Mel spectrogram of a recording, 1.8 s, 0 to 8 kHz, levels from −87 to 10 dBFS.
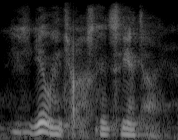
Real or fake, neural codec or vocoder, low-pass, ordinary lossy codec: fake; codec, 16 kHz, 2 kbps, FreqCodec, larger model; none; none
